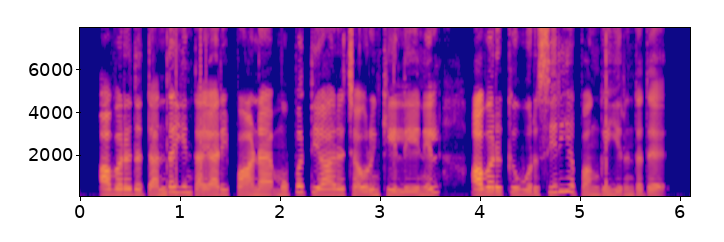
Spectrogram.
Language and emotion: Tamil, neutral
